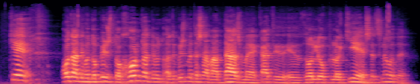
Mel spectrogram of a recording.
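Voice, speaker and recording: Room echo is audible as a man speaks. His pace is fairly quick and his pitch fairly high. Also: ordinary pitch variation. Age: 40s. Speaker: film podcast host. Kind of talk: casual chat.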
